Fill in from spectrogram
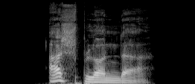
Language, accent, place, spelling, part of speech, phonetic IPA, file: German, Germany, Berlin, aschblonder, adjective, [ˈaʃˌblɔndɐ], De-aschblonder.ogg
- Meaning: inflection of aschblond: 1. strong/mixed nominative masculine singular 2. strong genitive/dative feminine singular 3. strong genitive plural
